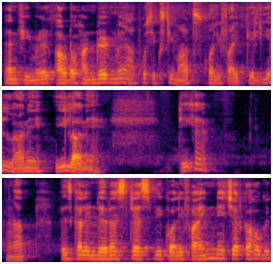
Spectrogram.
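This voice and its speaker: A man with an Indian accent giving an informal explainer, reading out an official notice haltingly and commenting on it as he switches between Hindi and English. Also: mid-range voice, dark tone, dull audio. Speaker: exam information presenter.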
